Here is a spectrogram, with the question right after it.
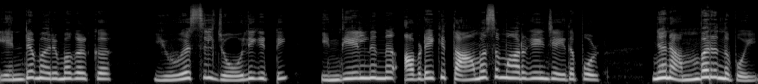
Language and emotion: Malayalam, surprised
